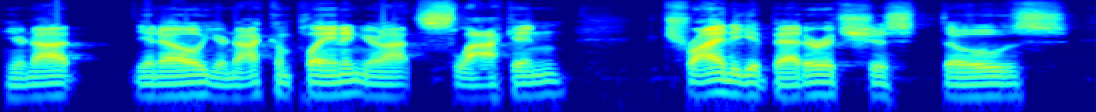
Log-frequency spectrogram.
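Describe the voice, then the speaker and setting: A man's voice: a bass voice, little pitch movement, normal speed, pushed and bright, clean tone, no echo, clean studio sound. A man hosting a sports podcast, talking through football opinions in a casual, conversational style. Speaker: sports podcast host and radio play-by-play announcer.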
